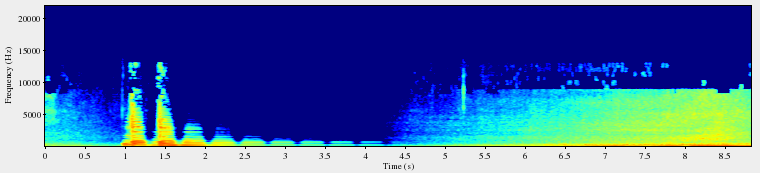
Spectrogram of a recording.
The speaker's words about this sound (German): Es wird mir jetzt hier doch zu laut, zu viele Autos.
